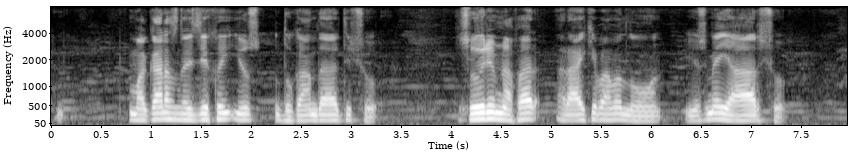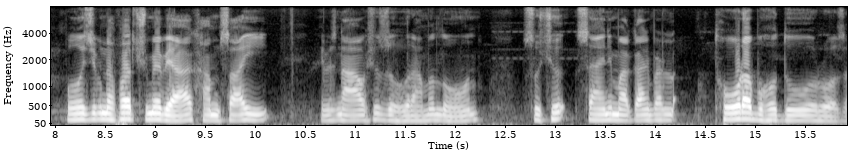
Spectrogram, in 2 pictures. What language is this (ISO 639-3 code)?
kas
